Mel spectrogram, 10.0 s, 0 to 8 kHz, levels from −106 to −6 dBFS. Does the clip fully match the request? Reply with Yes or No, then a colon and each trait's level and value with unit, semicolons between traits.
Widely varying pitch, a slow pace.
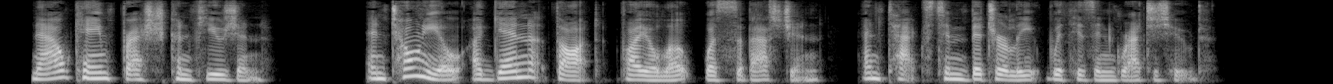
No: average, 4.7 semitones; slow, 100 wpm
